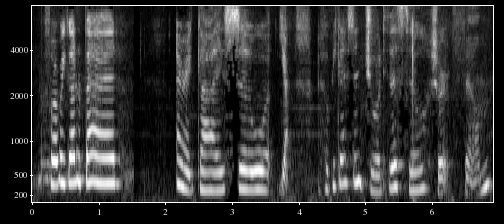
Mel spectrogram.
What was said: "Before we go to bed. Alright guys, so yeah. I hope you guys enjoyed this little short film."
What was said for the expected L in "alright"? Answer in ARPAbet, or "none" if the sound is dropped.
none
